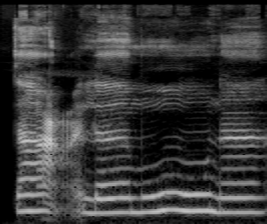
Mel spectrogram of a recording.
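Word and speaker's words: تَعْلَمُونَ: Ta'lamuna. Nah mu di sini dibaca panjang dua harakat ya.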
